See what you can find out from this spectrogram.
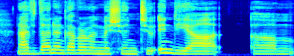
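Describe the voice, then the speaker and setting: A woman with a non-native accent speaks at a fairly quick pace and medium pitch, with fairly even intonation. The recording is very clean, with a silent background. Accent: foreign, noticeably non-local. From Romania. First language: Romanian. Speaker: health startup founder and chief executive. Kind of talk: interview. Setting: studio.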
